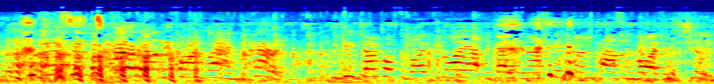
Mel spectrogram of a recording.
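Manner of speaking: loud, projected theatrical captain, rallying the crew; boisterous captain cheering on his crew; stage convict captain. Acted. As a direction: play it big for the back row, a jolly ship's captain. Actor playing convict captain on stage.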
